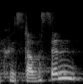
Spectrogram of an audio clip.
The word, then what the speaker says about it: Christophersen: u or find me on linkedin uh christopherson it's a tongue twister so i'll spell it for you it's x a double n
